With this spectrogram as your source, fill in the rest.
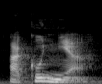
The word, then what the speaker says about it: Acuña: he's a Defender and you say it like this Marcos Acuna so you have to to combine the end with a with IG and you make like a yeah so Marcos you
